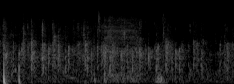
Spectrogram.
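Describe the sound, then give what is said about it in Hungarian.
Audience applause: a steady wash of many hands clapping at once, dense and crackly, starting with a sharp burst and holding a fairly even level throughout. “Egy tapsot uh, szeretnék kérni Anitának.”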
